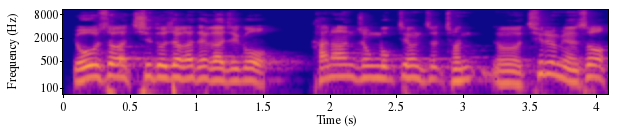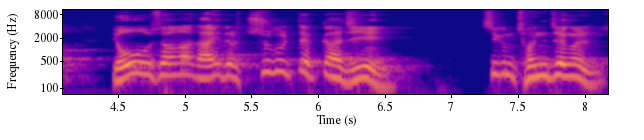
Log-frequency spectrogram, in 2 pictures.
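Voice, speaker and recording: A man, a pastor preaching a sermon in a chatty way, telling personal stories and asking the congregation for an amen. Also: high-pitched. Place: church worship service.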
